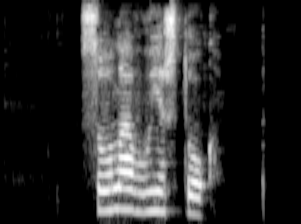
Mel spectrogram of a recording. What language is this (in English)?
Western Mari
